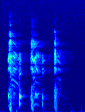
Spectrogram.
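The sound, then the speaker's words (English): Three soft, restrained coughs in quick succession from a person recovering from surgery, each a short breathy burst with a slight throaty catch, spaced about half a second apart. “Excuse me, I have to try to cough here.”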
